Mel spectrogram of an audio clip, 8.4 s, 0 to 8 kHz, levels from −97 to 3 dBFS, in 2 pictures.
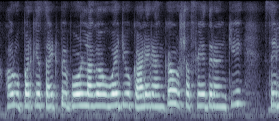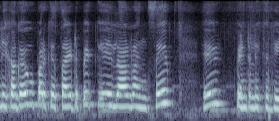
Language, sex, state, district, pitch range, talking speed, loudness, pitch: Hindi, male, Maharashtra, Pune, 250-275 Hz, 245 wpm, -17 LUFS, 265 Hz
